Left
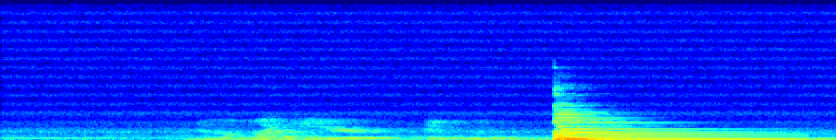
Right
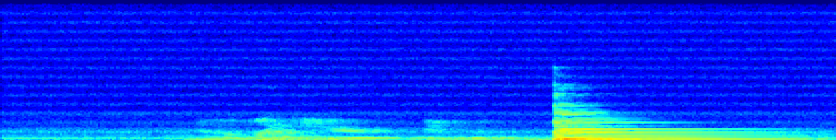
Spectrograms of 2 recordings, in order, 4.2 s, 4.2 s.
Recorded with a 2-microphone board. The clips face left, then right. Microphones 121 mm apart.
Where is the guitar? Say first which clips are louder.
Left 2 dB; 20° left (ahead or behind), 1.0 m.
